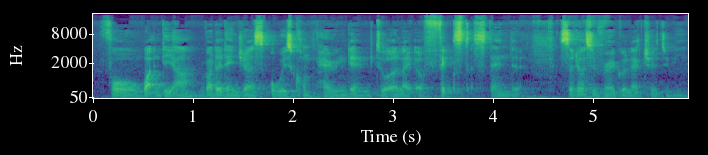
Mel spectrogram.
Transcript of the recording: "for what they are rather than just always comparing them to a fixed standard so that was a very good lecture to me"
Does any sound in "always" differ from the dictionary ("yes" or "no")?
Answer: yes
